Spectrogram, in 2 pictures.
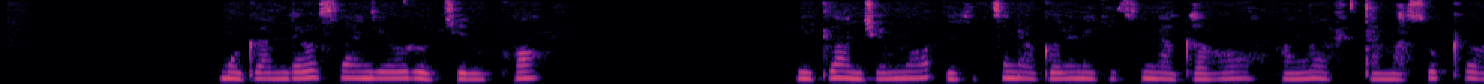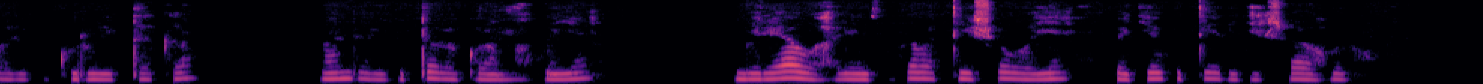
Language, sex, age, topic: Kinyarwanda, female, 18-24, government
